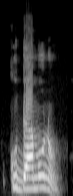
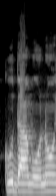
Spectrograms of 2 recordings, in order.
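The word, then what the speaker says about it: 果物: berikutnya adalah kata yaitu kuda mono kuda mono ini agak spesial ya cara bacanya karena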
